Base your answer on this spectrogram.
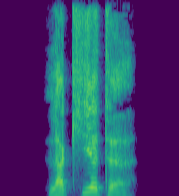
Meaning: inflection of lackieren: 1. first/third-person singular preterite 2. first/third-person singular subjunctive II
- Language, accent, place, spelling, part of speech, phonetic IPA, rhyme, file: German, Germany, Berlin, lackierte, adjective / verb, [laˈkiːɐ̯tə], -iːɐ̯tə, De-lackierte.ogg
